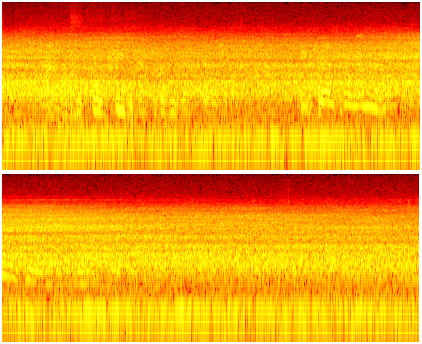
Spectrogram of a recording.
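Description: A jet engine whines and roars steadily.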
